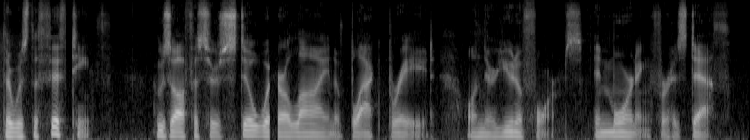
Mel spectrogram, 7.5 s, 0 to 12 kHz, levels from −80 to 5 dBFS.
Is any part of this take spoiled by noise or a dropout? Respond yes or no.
yes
